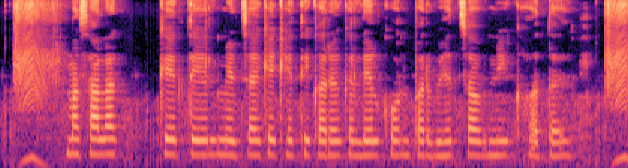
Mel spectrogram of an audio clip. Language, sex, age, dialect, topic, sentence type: Maithili, female, 18-24, Eastern / Thethi, agriculture, question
